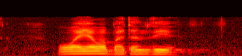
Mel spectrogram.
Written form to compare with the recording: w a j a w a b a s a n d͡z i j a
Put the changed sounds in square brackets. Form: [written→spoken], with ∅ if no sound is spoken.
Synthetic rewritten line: w a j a w a b a [s→t] a n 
